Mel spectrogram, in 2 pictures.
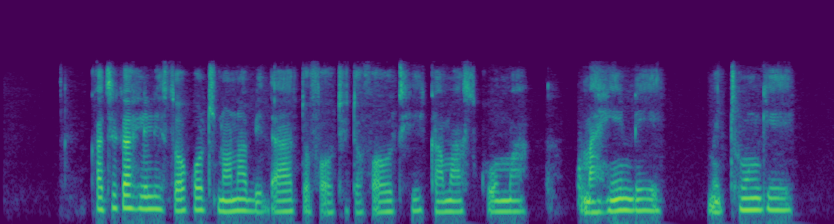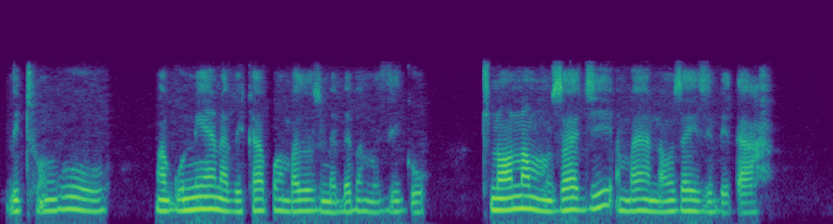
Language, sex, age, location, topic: Swahili, female, 25-35, Nairobi, finance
